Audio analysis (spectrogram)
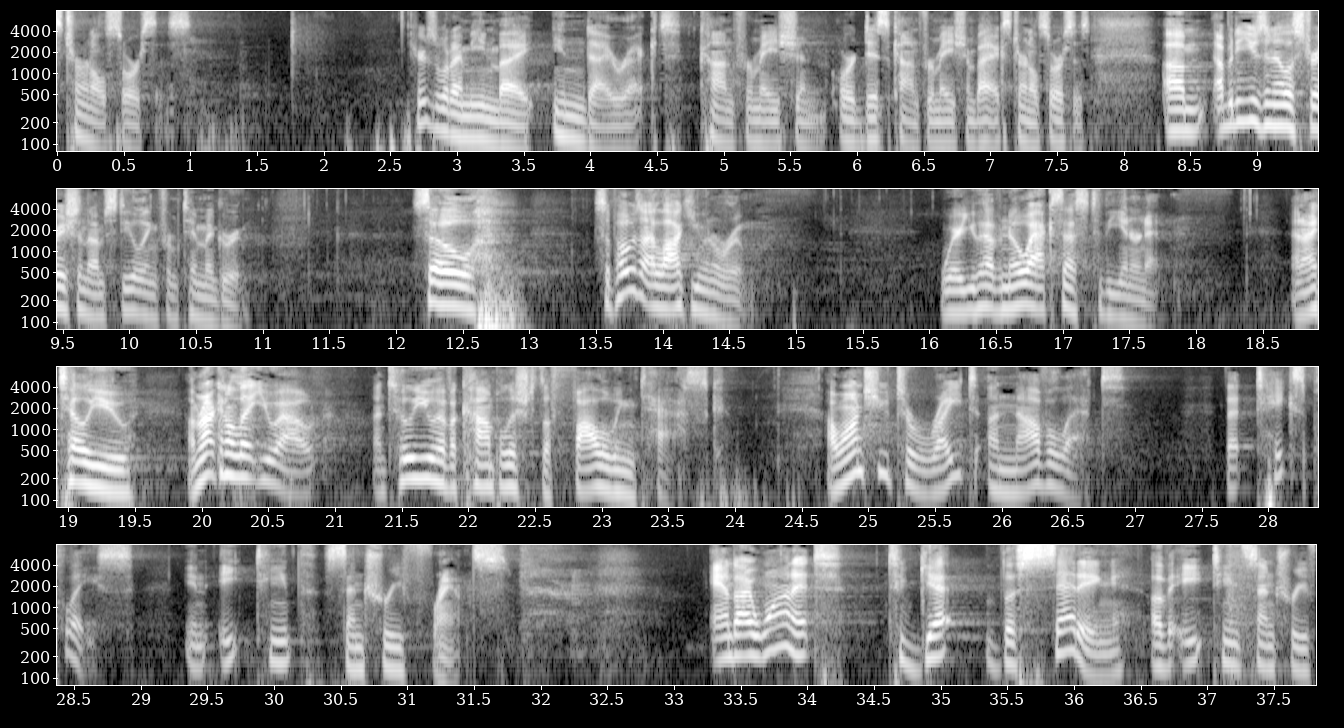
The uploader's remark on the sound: This is a recording of the first week of Part 1 of our in-person course. (class format).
